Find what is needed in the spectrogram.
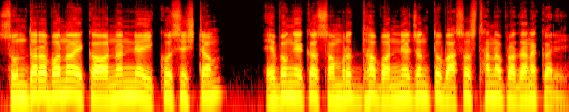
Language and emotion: Odia, neutral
